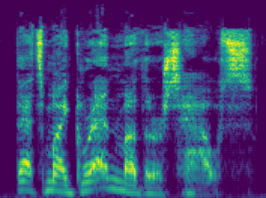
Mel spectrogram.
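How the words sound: It is spoken in an American accent. "In America, they'd say"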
